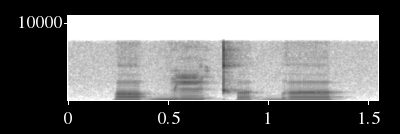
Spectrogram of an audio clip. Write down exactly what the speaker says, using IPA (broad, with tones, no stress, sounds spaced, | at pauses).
o˦ ɡ͡b ĩ˦ kʰ ʊ˨ ɡ͡b ʊ˦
